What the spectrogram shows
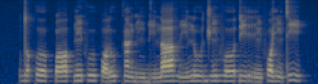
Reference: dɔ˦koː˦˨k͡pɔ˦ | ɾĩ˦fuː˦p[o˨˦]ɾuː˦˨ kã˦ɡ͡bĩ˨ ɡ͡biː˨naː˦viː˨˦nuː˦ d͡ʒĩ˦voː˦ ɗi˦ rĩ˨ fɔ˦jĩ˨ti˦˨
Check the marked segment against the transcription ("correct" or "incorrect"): incorrect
